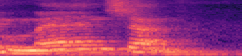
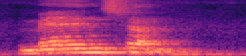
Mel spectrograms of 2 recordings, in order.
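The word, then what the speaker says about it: mention: या double yes हो, अगर उसके बाद आई ए आता है, आई ओ एन आता है, तो उसकी प्रोनाउंसिएशन स होता है। जैसे मेंशन, मेंशन, मेंशन, सन, यह आपका होता है मेंशन, ये आपका मेंशन होता है।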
